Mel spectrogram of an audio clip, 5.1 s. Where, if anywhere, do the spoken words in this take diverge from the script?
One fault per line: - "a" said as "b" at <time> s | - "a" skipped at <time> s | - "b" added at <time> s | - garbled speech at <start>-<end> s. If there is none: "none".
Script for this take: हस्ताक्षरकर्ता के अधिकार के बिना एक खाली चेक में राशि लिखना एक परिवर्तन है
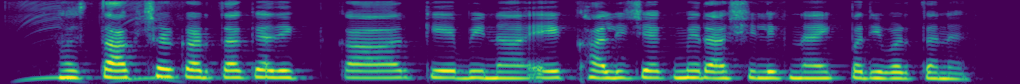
none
